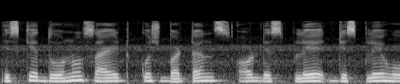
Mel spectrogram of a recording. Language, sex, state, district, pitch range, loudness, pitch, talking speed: Hindi, male, Madhya Pradesh, Umaria, 150-165 Hz, -13 LUFS, 155 Hz, 135 wpm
